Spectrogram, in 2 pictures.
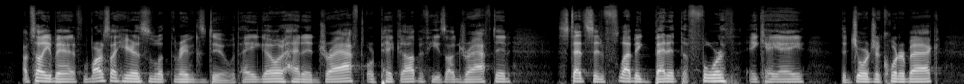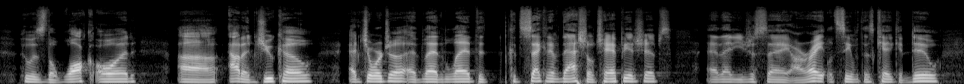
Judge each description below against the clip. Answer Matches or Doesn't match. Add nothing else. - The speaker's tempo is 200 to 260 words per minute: Matches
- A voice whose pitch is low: Matches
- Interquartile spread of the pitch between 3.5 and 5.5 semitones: Doesn't match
